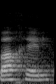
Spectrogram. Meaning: 1. to beat, to strike 2. to knock 3. to beat (of a heart)
- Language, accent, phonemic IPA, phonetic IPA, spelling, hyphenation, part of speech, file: Armenian, Eastern Armenian, /bɑˈχel/, [bɑχél], բախել, բա‧խել, verb, Hy-բախել.ogg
